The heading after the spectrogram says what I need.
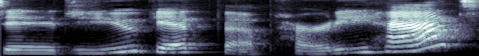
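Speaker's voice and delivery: pitch rises at the end on hat. Teacher showing children how to say a question sentence: rising question intonation. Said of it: "we need to make our voice go up at the end".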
